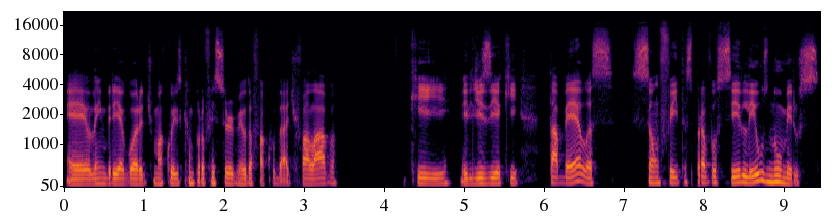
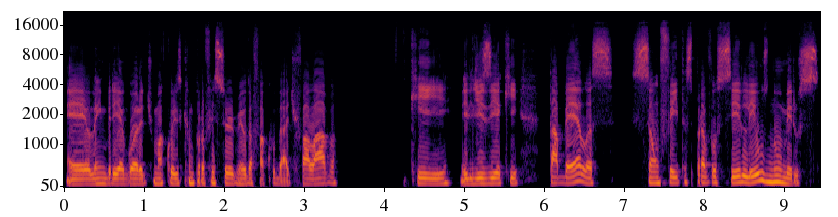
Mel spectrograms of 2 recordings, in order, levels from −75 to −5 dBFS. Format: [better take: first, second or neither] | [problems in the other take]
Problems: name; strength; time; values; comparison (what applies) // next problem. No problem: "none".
first | distortion; slight; 10 dB below the speech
